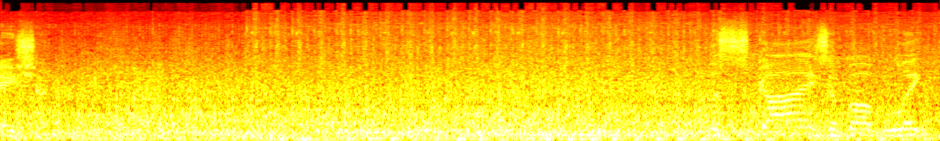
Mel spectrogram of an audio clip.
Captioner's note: guns firing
